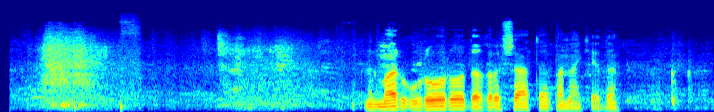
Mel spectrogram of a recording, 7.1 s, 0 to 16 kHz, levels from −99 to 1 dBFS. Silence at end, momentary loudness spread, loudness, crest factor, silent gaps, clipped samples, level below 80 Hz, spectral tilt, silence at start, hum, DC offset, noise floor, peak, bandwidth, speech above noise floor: 0.4 s; 22 LU; -28 LUFS; 22 dB; none; under 0.1%; -60 dBFS; -7.5 dB/octave; 0.3 s; none; under 0.1%; -60 dBFS; -8 dBFS; 8 kHz; 34 dB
